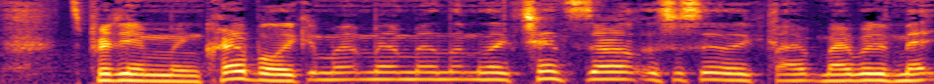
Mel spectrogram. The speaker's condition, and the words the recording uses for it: Stuttering. But, like, seeing me putting myself out there, like even in spite of my speech issues, and still, like, doing this, maybe everything I'm going through right now, like, is actually perfect for me right now.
